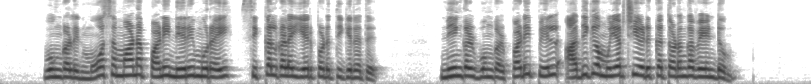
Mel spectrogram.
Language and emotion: Tamil, angry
